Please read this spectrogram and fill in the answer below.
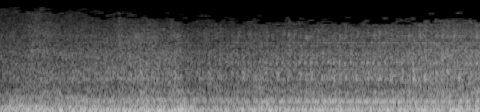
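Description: Bus engine idling with a loud, steady hum.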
